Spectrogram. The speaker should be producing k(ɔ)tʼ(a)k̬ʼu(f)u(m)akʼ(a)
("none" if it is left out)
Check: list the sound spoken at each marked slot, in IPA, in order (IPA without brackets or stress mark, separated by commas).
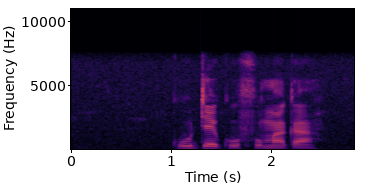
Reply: u, ɛ, f, m, a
